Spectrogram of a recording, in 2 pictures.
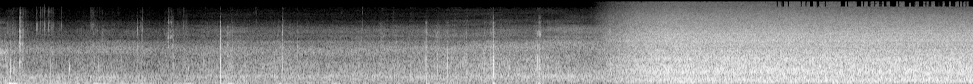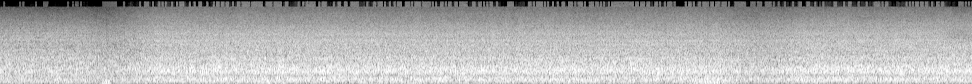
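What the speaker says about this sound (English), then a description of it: "that's the San Joaquin River" The San Joaquin River rushes in a broad, steady roar, faint and uneven at first, then swelling abruptly into a loud, continuous wash of water that holds to the end.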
